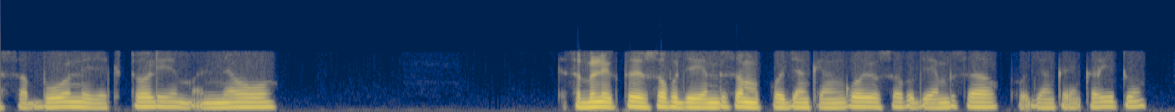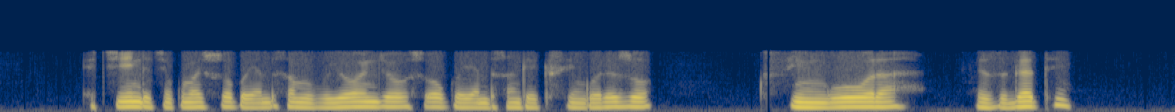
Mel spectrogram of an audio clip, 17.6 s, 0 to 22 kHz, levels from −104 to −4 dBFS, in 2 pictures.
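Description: At 14.56 s, about 30 ms of packets never arrived and the receiver played silence in their place, which fits three 10 ms packets going missing. The telephone-band speech cuts out abruptly until 14.59 s, leaving a brief hole with hard edges.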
